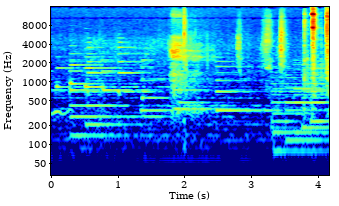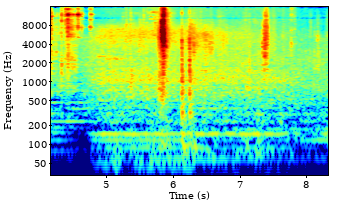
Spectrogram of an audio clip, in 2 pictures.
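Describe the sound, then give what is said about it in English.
A door chain lock is worked with metallic rattles and a few sharp clinks over a steady low tonal hum in the background. “The chain lock works fine, too.”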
